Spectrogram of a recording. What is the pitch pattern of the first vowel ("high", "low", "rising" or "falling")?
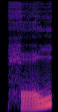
rising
